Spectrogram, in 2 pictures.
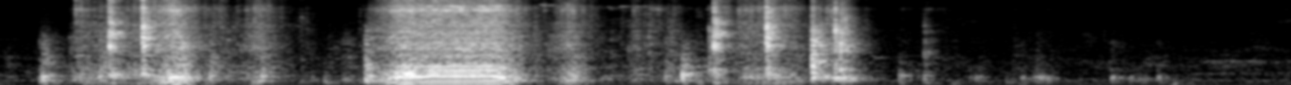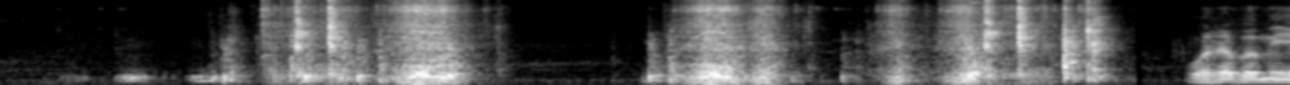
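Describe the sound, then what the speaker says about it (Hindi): A home sewing machine stitches fabric for a DIY sling bag in several loud bursts of rapid mechanical whirring, separated by pauses in which someone speaks. "और अब हमें यहाँ सिलाई कर देनी है।"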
